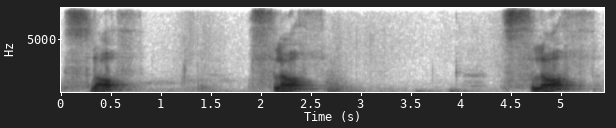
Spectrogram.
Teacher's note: because the letters T and H together make the sound now to make the sound your tongue touches your teeth and it's almost like you're poking your tongue out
